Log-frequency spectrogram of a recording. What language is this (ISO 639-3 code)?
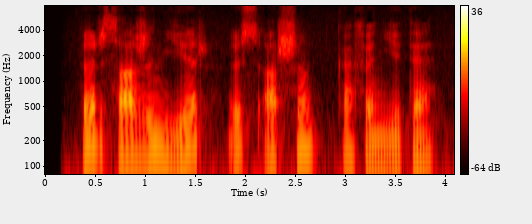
bak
